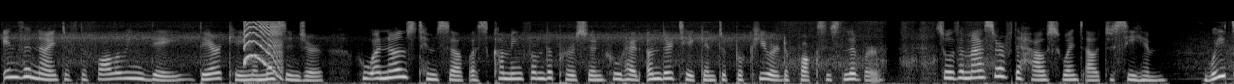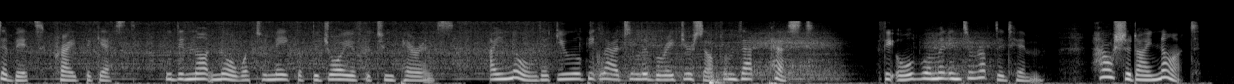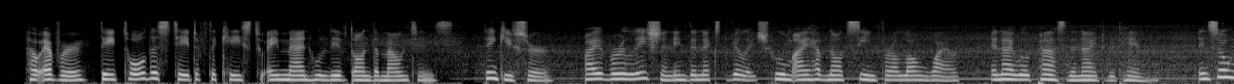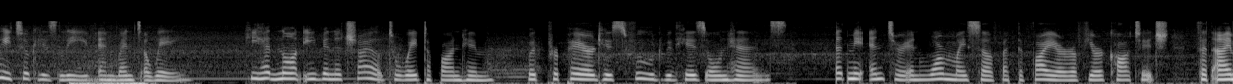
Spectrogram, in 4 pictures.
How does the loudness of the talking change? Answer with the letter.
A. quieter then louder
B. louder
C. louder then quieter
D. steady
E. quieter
D.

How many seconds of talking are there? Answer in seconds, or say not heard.
49 s.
